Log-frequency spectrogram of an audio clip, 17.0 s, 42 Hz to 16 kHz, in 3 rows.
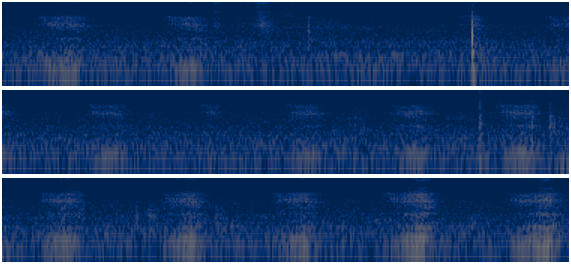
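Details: Pit bull dog asleep, described by owner as an unusually loud snorer: regular snoring about 12 breaths a minute with a low rumble on each in-breath in a quiet room; snoring.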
